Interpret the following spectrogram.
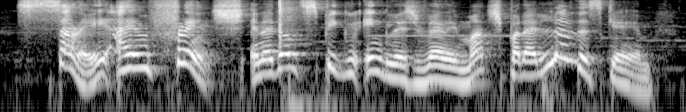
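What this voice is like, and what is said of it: Bad mixed French-Indian-British accent. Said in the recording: “I'm going to impersonate a French person very badly ... That's Indian ... That's British ... I can't do it. This accent to save my life ... English, Indian, French ... It's a combination of three.”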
